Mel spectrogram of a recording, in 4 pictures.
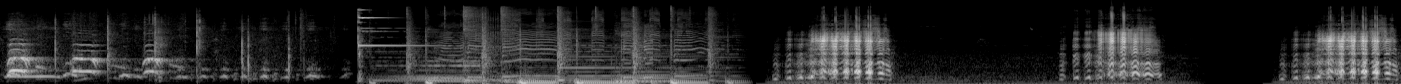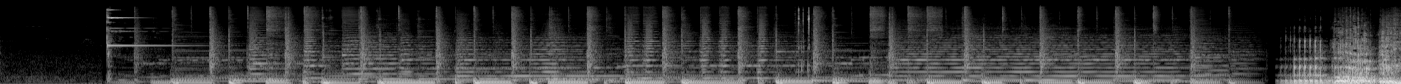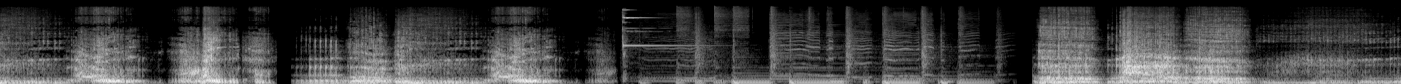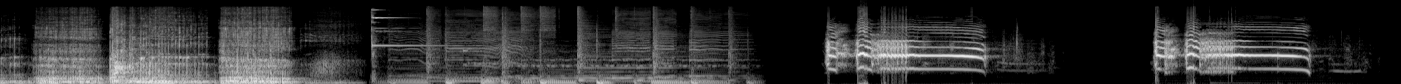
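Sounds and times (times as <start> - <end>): chime: 3.6 - 4.5, 15.1 - 16.0, 34.2 - 35.1, 45.8 - 46.8
upbeat music: 3.9 - 7.5, 15.3 - 26.5, 34.4 - 38.2, 45.8 - 49.7
goat bleating: 7.7 - 9.0, 10.6 - 11.7, 12.8 - 14.0
tiger roaring: 26.8 - 34.2, 38.4 - 45.7.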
